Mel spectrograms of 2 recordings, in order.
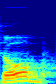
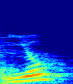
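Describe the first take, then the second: First: The word begins with an English-like j sound. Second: The word begins with a y sound. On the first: The word keeps its English pronunciation. "কিছু জিনিস আছে যেটা ওরা ইংরেজির মতোই উচ্চারণ করে থাকে" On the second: This is the pronunciation the spelling rule would predict. "এখানে এটা ইয়ব হওয়ার কথা ছিল"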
